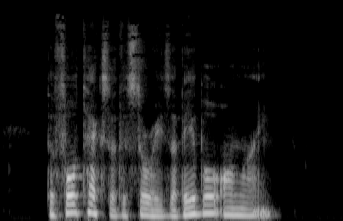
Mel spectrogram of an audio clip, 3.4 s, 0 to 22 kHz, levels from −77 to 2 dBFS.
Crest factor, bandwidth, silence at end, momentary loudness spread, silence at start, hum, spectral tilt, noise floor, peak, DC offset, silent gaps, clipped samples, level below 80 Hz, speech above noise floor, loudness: 18 dB; 16 kHz; 0.75 s; 9 LU; 0.5 s; none; -6.5 dB/octave; -76 dBFS; -4 dBFS; under 0.1%; none; under 0.1%; -54 dBFS; 55 dB; -22 LUFS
